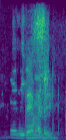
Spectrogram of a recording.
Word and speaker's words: damaged: The pronunciation? Damaged.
